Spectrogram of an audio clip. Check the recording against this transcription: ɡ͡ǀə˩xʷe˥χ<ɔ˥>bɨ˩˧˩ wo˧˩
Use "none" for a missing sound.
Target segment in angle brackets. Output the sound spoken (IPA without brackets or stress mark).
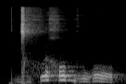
o˥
